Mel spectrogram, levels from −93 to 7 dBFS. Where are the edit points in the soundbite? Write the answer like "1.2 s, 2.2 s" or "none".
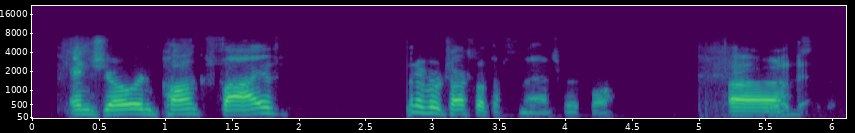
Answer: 1.4 s, 2.8 s, 3.6 s, 4.2 s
